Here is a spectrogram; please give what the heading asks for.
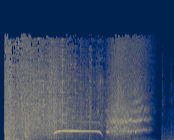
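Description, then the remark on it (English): A car's rear window, struck by a hatchet, shatters in a loud, sudden burst of breaking glass that fills the space, a dense crash with a sustained ringing tone, then a second spray of tinkling fragments before it cuts off abruptly. “Suddenly, something struck the back of my car, shattering the rear window.”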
